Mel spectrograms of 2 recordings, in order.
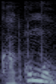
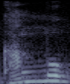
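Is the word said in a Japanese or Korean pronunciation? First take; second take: Japanese; Korean. First: It is said as three syllables, Japanese-style. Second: It is said as two syllables, Korean-style. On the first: The word came from Japanese. "일본 사람은 강목 이래 하라 하면 못합니다. 아무리 가르쳐줘도 가꾸목" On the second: This is the native Korean form. "우리는 강목 이러지만"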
